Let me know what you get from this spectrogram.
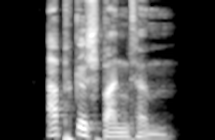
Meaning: strong dative masculine/neuter singular of abgespannt
- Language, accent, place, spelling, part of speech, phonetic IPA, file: German, Germany, Berlin, abgespanntem, adjective, [ˈapɡəˌʃpantəm], De-abgespanntem.ogg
